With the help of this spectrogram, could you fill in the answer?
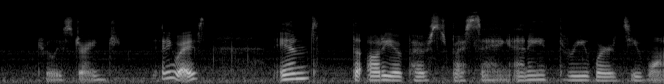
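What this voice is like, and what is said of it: Usual voice. Nothing is said of it.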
